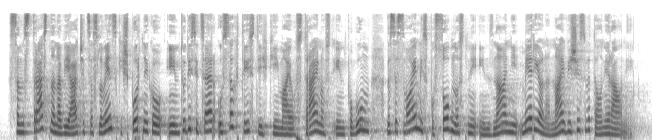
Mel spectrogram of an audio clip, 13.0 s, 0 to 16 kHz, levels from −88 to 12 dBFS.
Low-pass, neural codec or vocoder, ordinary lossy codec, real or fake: 10.8 kHz; vocoder, 24 kHz, 100 mel bands, Vocos; MP3, 48 kbps; fake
